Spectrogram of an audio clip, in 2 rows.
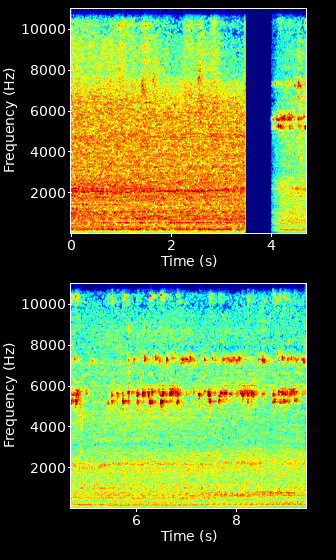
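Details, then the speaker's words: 1990 Pontiac Firebird Trans Am at idle with air bubbles in the cooling system: over a steady idle rumble, a thin high squeak and gurgle come and go as trapped air passes through the water pump. "And to give you an idea of what it sounds like with some air bubbles in the system, check out these clips."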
